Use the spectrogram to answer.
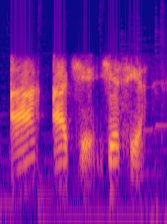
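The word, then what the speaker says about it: Jesiah: Me preguntan de su nombre, se llama Jess, mi hija se llama Jessia, se escribe J-E-S-I-A-H, Jessia.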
